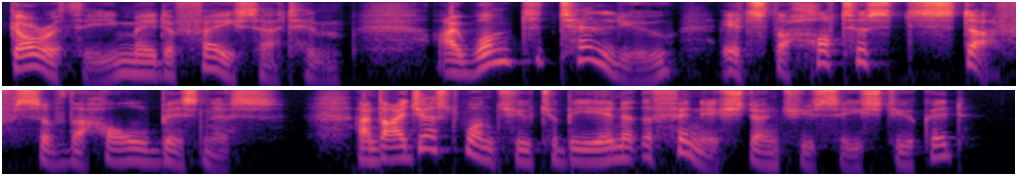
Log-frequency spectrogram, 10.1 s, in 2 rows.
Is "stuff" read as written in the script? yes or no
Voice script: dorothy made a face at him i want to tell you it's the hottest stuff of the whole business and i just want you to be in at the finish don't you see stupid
no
